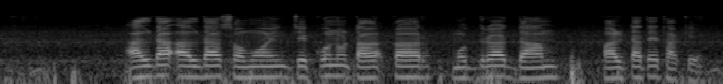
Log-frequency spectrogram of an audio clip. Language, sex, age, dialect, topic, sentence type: Bengali, male, <18, Western, banking, statement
